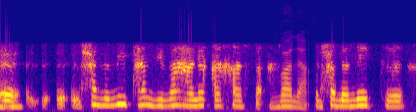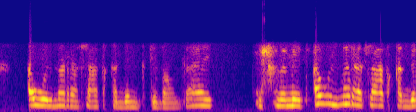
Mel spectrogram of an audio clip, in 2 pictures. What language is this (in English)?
Arabic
